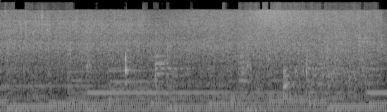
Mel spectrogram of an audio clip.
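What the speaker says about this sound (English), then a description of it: "Add your onion." Onion hitting a hot frying pan with toasted spices and oil for smoky chicken tacos: a steady, dense sizzle and crackle with faint stirring scrapes, close and continuous, no talk.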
